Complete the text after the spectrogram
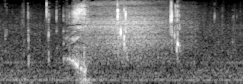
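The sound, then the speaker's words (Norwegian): Soft wet chewing and mouth sounds as someone tastes tahini, quiet and irregular, with a few brief smacks and no talk. “Jeg må smake litt på den tahinien.”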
